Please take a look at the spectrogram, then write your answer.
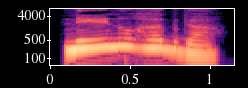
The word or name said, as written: ನೇಣುಹಗ್ಗ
